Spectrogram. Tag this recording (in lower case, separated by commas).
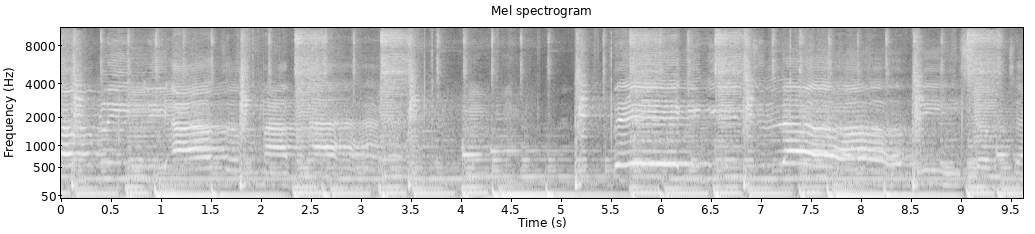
music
